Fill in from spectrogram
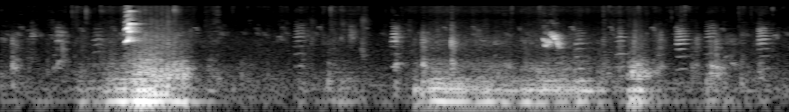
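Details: Parakeets in an aviary giving short, harsh, scratchy chirps in scattered bursts. Wing flaps and a low rumble of background noise run underneath.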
